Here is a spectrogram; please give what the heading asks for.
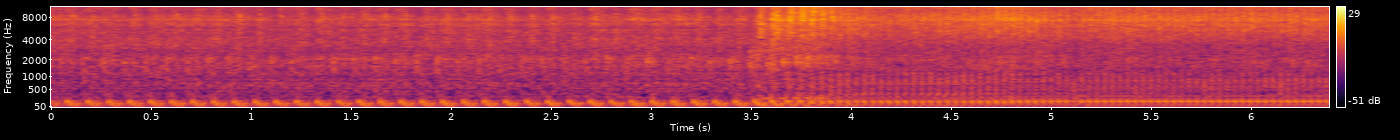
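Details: Abandoned 2004 Murray lawn tractor, Briggs 12.5 HP OHV single, first run: uneven loping thump firming into steadier drone, flooding rich on choke with excess fuel; flooding cause later fixed and carburetor adjusted.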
